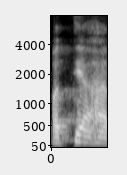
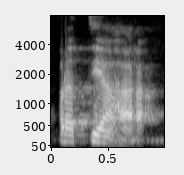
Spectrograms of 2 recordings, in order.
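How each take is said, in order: First: The first syllable is said without an r. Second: The first syllable is said with an r. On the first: The speaker calls it wrong. "ಇದು ಪತ್ಯಾಹಾರ ಅಲ್ಲ" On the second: The speaker calls it right.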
